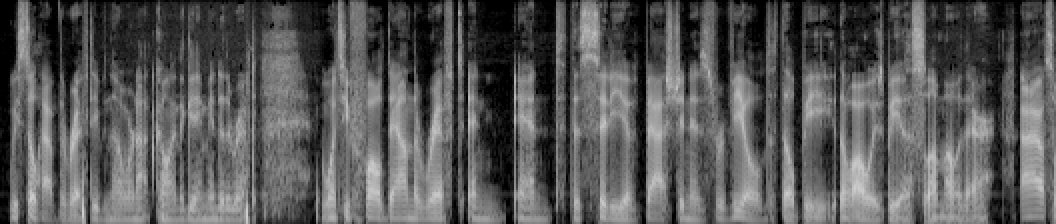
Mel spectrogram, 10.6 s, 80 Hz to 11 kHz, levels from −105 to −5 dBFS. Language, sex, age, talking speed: English, male, 30-49, 225 wpm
